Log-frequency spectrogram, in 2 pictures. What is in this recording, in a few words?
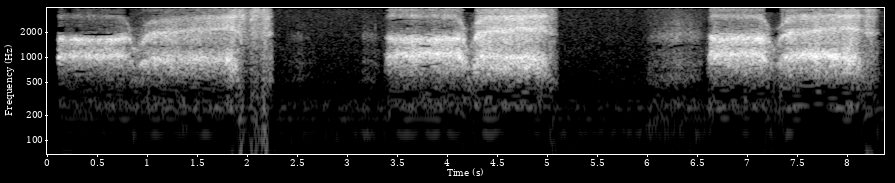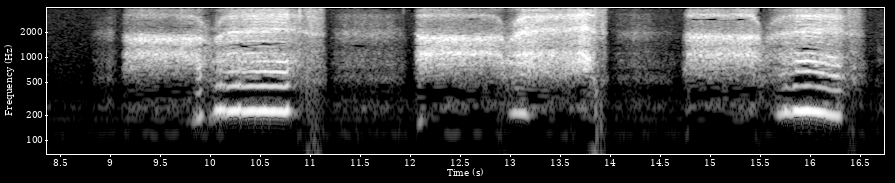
scary whisper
